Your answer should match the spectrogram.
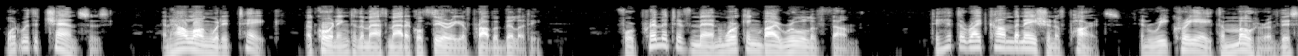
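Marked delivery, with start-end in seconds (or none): none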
